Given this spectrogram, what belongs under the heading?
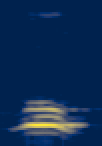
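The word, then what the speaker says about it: bomb: है टूम बम कोम ब की आवाज नहीं आएगी खैर अभी हम बात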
